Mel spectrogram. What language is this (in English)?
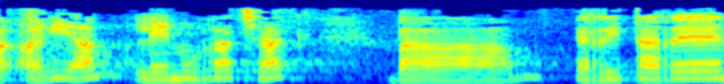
Basque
